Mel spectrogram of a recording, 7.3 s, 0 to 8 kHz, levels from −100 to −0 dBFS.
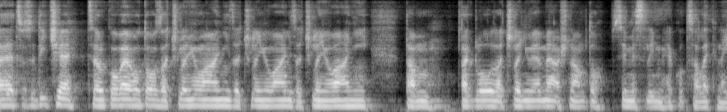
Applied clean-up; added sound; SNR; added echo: neural mask model DeepFilterNet 3.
